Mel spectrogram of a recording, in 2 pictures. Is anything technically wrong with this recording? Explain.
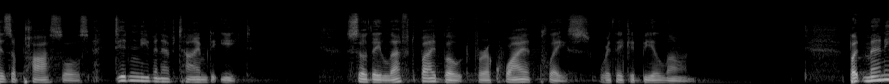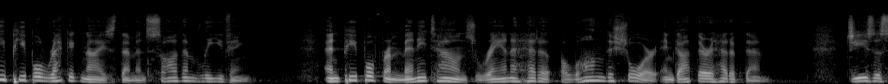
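Yes. Throughout the clip, the sound has a watery, swirling quality, dull treble, and smeared attacks. The likely cause is MP3 compression at a rate that fits about 48 kbps. Starved of bits, the encoder cuts the highs and drops weak frequency lines frame by frame.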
